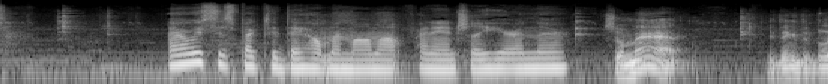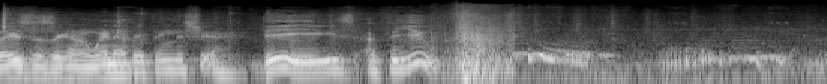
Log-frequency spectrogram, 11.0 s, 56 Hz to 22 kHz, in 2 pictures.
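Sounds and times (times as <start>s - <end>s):
speech: 1.1s - 8.8s
racing pigeons cooing: 8.8s - 11.0s.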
